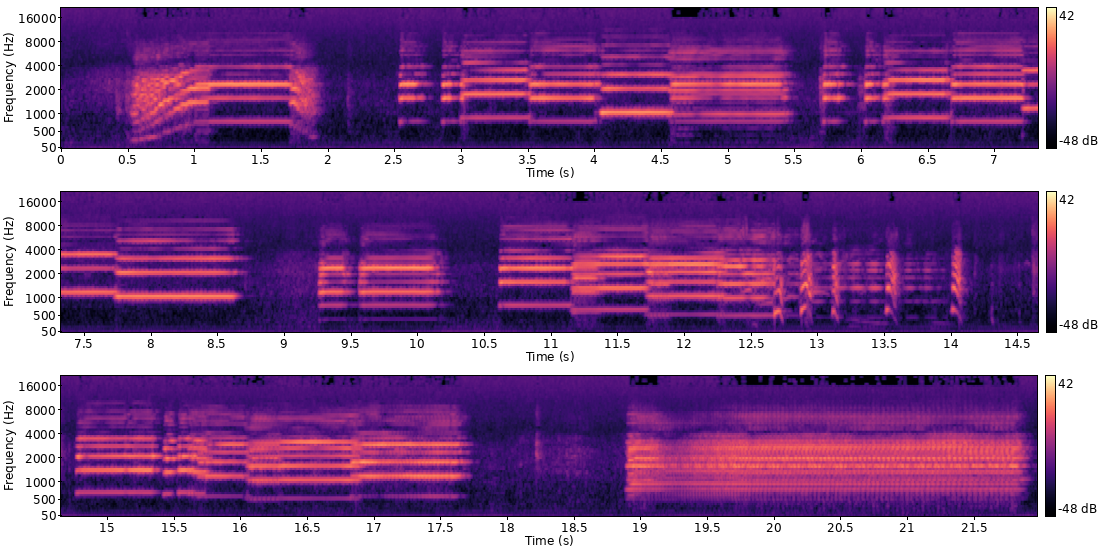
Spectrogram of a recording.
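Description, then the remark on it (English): A reedy melodica plays the Happy Birthday tune, a little unevenly and with short pauses between phrases, loud, closing on a sustained chord. No one speaks over it. “Happy birthday to Lisa from Charlene, and playing happy birthday on the melodica”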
